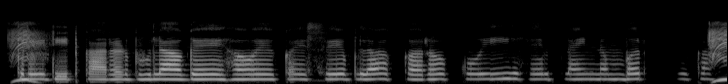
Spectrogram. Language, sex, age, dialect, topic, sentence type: Chhattisgarhi, female, 25-30, Northern/Bhandar, banking, question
